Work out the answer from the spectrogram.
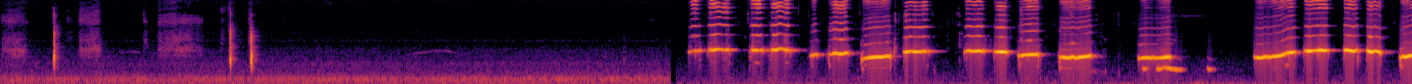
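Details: Pet cockatiel whistling: after a few faint clicks and a quiet stretch, a run of clear, slightly wavering whistled notes begins, held briefly and repeated in quick succession, some rising or dipping, one lower note near the end.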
